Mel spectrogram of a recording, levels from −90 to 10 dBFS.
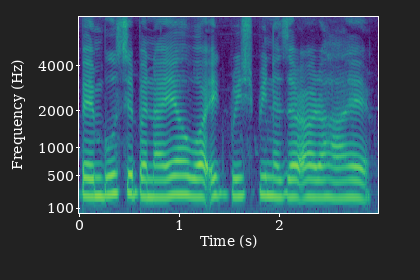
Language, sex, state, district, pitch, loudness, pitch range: Hindi, female, Arunachal Pradesh, Lower Dibang Valley, 225 Hz, -14 LUFS, 220-240 Hz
